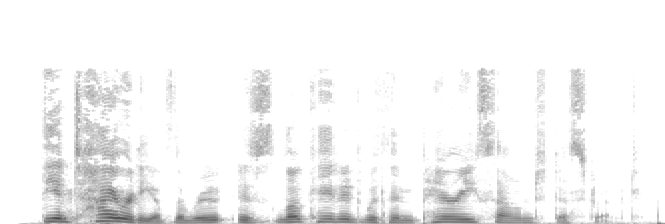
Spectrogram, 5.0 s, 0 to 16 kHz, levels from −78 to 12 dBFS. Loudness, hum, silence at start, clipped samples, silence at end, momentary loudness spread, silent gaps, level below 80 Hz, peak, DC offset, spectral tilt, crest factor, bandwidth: -28 LUFS; none; 0.3 s; under 0.1%; 0 s; 18 LU; none; -54 dBFS; -12 dBFS; under 0.1%; -5.5 dB/octave; 18 dB; 11.5 kHz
